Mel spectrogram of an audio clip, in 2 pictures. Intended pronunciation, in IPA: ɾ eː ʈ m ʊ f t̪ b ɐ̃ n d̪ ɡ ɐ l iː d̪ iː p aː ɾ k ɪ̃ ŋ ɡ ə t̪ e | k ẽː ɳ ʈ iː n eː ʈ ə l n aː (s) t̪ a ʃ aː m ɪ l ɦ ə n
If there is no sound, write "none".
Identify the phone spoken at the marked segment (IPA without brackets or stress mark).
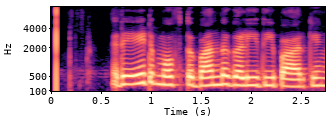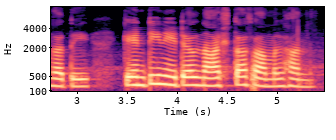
ʃ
